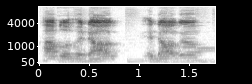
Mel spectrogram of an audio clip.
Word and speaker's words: Pablo Hidalgo: Within the last 24 hours, Star Wars executive Pablo Hidalgo. Yeah. I'm bad at pronouncing his name, but no, you said it right.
